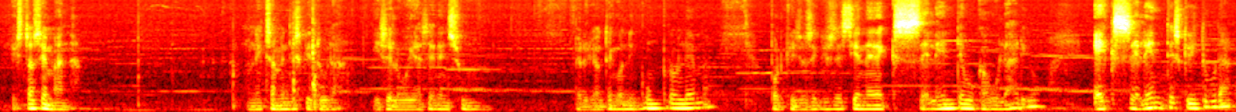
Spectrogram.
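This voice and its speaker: A man teaching children reading and spelling online. He dictates words slowly, splits them into syllables and praises his pupils. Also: lowish voice, gravelly, darkish tone, soft background music.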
